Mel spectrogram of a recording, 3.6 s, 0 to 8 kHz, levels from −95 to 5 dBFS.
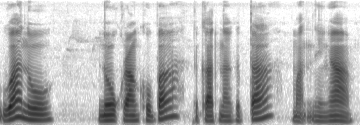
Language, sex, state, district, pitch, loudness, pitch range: Garo, male, Meghalaya, South Garo Hills, 125 Hz, -20 LUFS, 115-150 Hz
